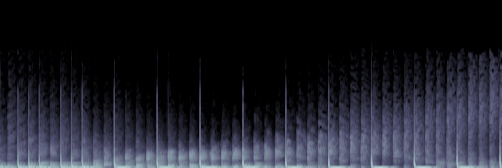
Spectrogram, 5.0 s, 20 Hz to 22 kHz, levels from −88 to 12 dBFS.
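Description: No technical faults can be heard anywhere in this recording of everyday sounds; the signal stays continuous and intact throughout.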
